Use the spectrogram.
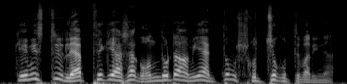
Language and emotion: Bengali, disgusted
